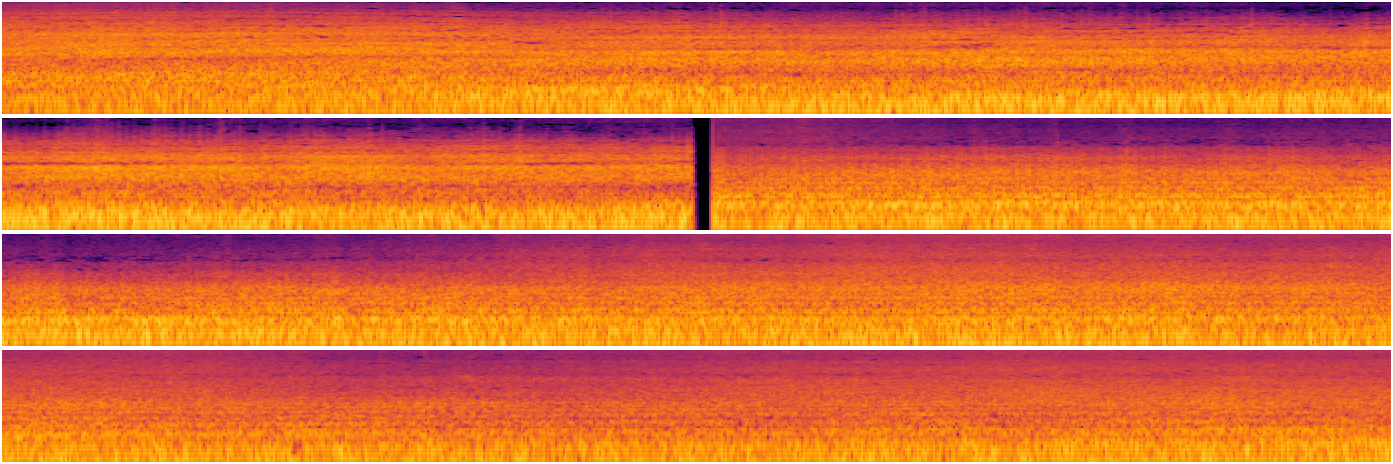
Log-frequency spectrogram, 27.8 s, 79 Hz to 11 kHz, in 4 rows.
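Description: Jet noise from a four-ship diamond of U.S. Navy Blue Angels F/A-18 Super Hornets flying a smoke-on loop overhead: a loud, steady rumble with a whining tone layered on top. It breaks off for an instant about ten seconds in.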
